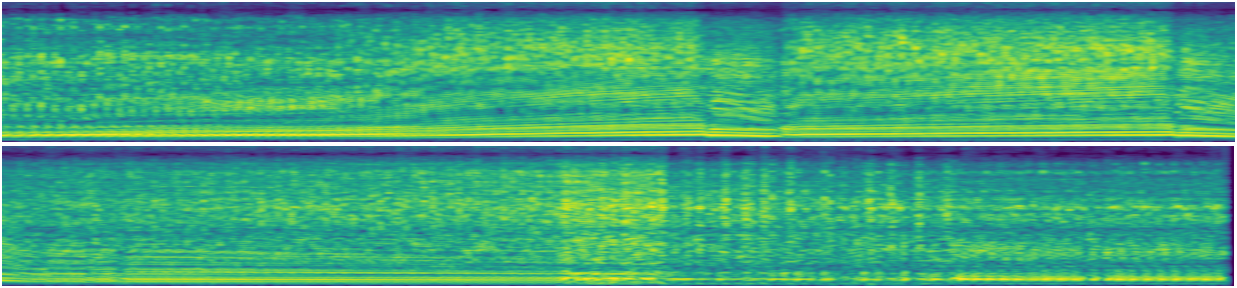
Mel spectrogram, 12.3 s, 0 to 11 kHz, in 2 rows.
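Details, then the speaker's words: 2014 Harley-Davidson Heritage Classic V-twin after fitting Cobra El Hombre fishtail exhaust, before running the tune: even loping idle with quick throttle blips settling back cleanly; medium loudness like old pipes; engine and exhaust sound fine. "so yeah so there you have it um medium loudness about the same as the as the old pipes that were on it before but under load it's going to sound real good"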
